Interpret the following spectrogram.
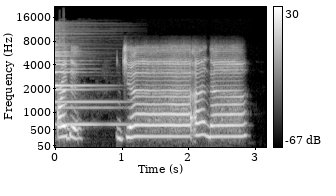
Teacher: مد متصل کنیکٹڈ مد ہے، جاءنا 4 یا 5 کاؤنٹ ہمیں لمبا کرنا ہے، حمزہ کی آواز کو واضح ادا کرنا ہے، الف مد آ گیا تو مد اصلی کرنی ہے۔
